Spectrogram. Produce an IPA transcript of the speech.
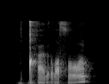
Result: ǃʰarɤsˤõ

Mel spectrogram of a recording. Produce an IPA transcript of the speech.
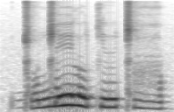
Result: ɡ͡ǁɔŋ͡ǁelo cɨǁa̤

